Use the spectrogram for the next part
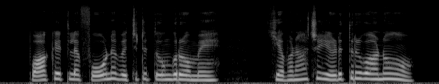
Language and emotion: Tamil, fearful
